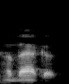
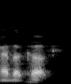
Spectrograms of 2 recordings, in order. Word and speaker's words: Habakkuk: Nahum, Joel, Zephaniah, and Habakkuk, or Habakkuk, as we sang in the song. Either way, pronunciation there.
